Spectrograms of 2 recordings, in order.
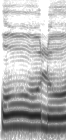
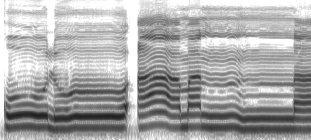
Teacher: এই লামের মধ্যে 3 আলিফ টান দিব আর কফের মধ্যে 1 আলিফ টান দিব, কারণ এখানে মদের হরফের উপর চিকন চিহ্ন আর এখানে মদের হরফের উপর চিকন চিহ্নটা না।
